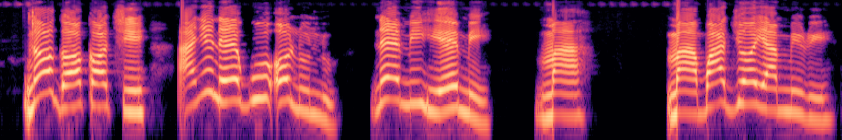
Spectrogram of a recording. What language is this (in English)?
Igbo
